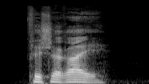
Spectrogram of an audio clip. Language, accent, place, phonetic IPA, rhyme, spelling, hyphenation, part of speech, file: German, Germany, Berlin, [fɪʃəˈʁaɪ̯], -aɪ̯, Fischerei, Fi‧sche‧rei, noun, De-Fischerei.ogg
- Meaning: a fishery, a commercial fishing operation or company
